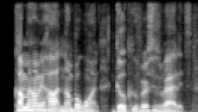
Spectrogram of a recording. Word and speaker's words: Kamehameha: Omaha was based on King Kamehameha from Hawaii so before England says that I'm not pronouncing it right kamehameha technically is our correct pronunciation of kamehameha and even said in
